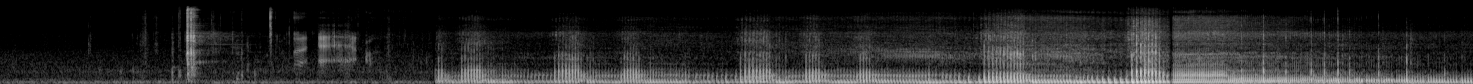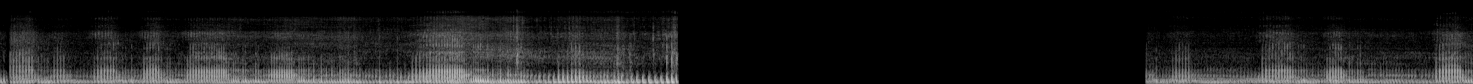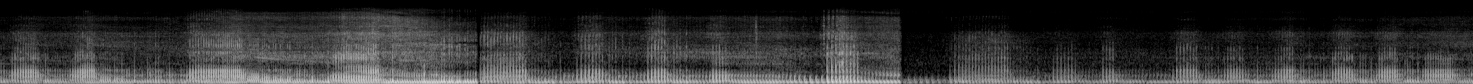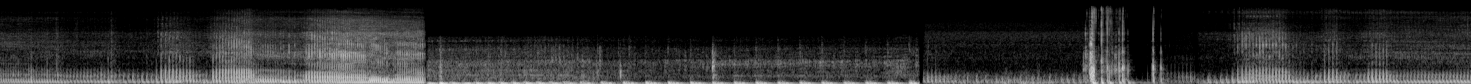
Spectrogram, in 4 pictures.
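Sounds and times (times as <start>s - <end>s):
pit bike engine revving: 4.3s - 21.5s, 26.2s - 48.6s, 55.0s - 58.9s
clatter and scraping: 48.4s - 53.4s
muffled low pulsing: 48.5s - 53.4s.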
